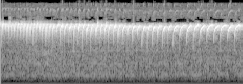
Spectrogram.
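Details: Belgian canary in bell-like campainha song, delivering one continuous rapid high trill with slight wavering pulses for three seconds, loud and clear with no other sounds.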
